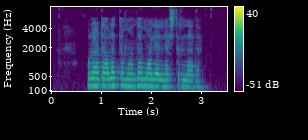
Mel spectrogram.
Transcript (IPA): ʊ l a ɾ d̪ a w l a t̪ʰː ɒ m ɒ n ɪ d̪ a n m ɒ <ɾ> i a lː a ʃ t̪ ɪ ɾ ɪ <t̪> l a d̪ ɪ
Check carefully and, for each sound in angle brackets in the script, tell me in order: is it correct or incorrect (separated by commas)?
incorrect, incorrect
